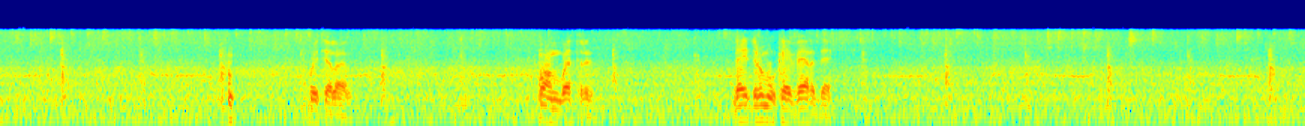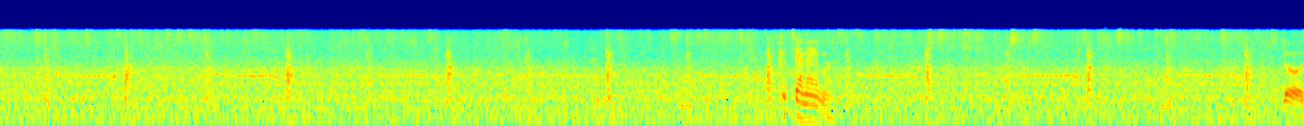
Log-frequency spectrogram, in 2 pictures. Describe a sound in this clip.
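Rain patters steadily against a window.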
